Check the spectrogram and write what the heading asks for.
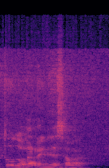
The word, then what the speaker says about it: Sabá: Vino la reina de Sabá, con acento en la segunda A, Sabá, no de Saba, sino de Sabá, y aquella le puso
